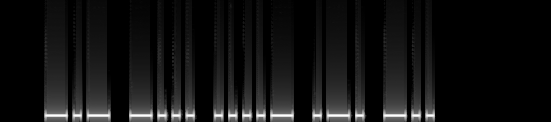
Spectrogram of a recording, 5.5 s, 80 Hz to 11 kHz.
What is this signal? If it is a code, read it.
Morse code, heard as a keyed tone, about 17 wpm, 700 Hz. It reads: KB4RD
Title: USA Call Signs - 5 Characters - Repeated 2x - 17wpm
